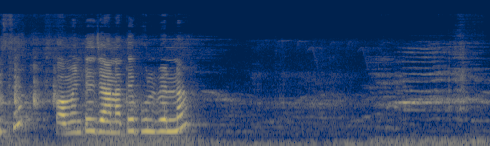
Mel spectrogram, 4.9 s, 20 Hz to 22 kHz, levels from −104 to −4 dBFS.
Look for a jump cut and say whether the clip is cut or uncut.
cut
